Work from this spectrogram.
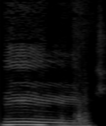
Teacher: when you place your hand on your larynx and you say hmm you will feel the buzzing sound and that's a voiced sound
